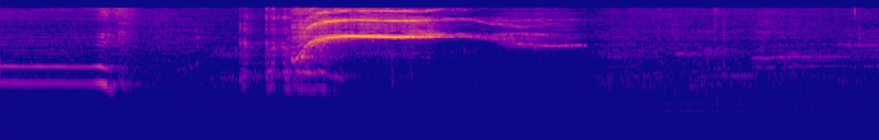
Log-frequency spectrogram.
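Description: A small child's voice holding a steady 'aah' that stops about half a second in, then a loud, high-pitched squeal that rises sharply, holds for about a second, and falls away.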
